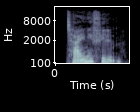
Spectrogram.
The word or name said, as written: tegnefilm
